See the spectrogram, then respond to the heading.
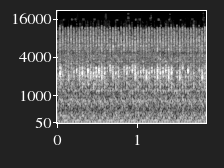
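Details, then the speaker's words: Tractor diesel idling steadily after being pulled from the pasture with a dead battery and brought back to running; injector lines being checked and tightened for air leaks, one was loose; still needs a fuel filter. Even clatter, no misses: normal idle. "All right, I got back idling. Just gonna make sure all my injectors are tight. I don't want them to leak any air."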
